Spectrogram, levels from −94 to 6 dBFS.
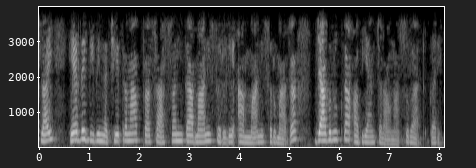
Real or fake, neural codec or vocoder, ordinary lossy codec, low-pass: real; none; Opus, 32 kbps; 3.6 kHz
